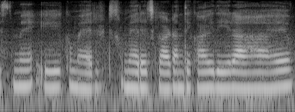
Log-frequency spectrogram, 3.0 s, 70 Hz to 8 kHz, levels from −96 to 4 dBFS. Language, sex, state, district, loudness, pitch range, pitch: Hindi, female, Bihar, Vaishali, -27 LUFS, 190-200 Hz, 195 Hz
